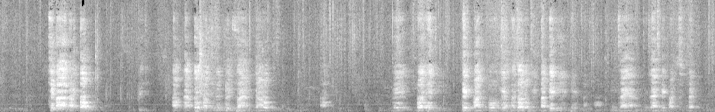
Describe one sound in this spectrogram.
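An elderly man speaks calmly through a microphone, heard over loudspeakers.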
